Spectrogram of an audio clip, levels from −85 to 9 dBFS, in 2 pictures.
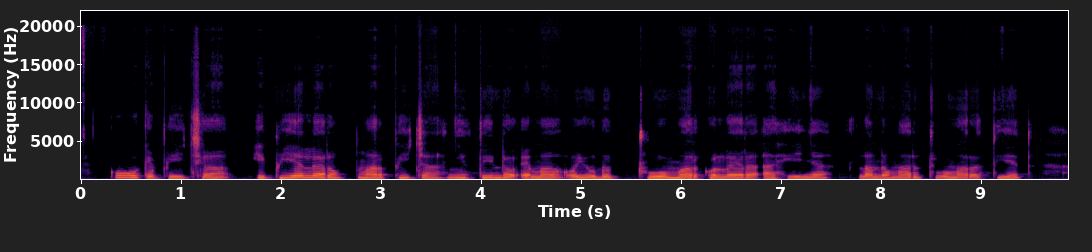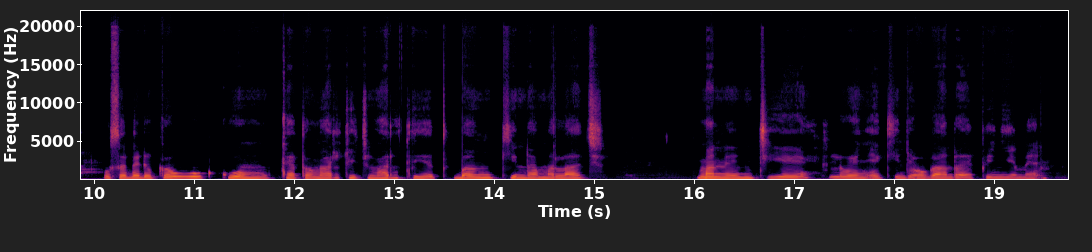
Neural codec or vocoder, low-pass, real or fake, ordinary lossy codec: codec, 44.1 kHz, 2.6 kbps, SNAC; none; fake; none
